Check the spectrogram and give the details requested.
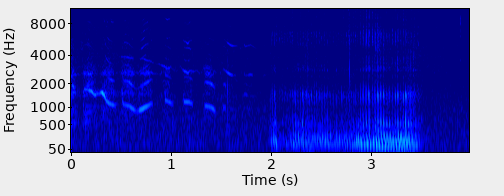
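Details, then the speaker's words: Sleeping puppy after a cuddle: soft whines and squeaks, then a drawn-out low rumbling snoring breath. "my favorite has been all three of them are snoring oh my God"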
